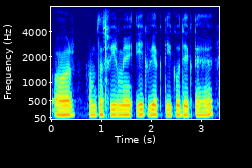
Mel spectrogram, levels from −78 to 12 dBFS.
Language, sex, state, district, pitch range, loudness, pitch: Hindi, male, Karnataka, Bangalore, 125-130 Hz, -16 LUFS, 125 Hz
